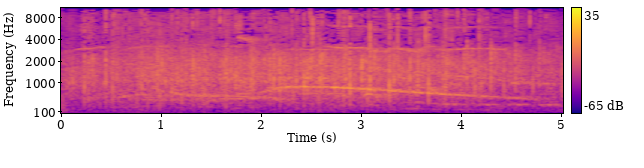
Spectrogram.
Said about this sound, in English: Yeah, you can applaud.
